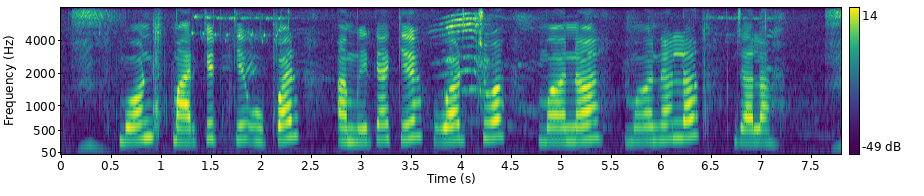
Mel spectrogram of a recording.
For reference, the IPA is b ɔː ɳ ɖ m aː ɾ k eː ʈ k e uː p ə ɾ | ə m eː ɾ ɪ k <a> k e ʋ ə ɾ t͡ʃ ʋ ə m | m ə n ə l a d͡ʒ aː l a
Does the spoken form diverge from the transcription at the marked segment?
no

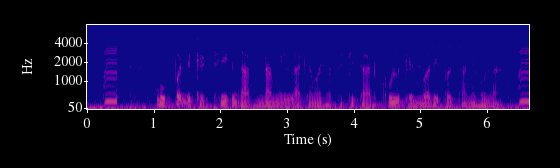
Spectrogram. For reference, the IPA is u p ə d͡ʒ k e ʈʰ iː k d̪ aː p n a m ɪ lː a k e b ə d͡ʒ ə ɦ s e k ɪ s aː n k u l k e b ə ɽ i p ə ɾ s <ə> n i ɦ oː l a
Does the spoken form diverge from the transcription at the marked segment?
yes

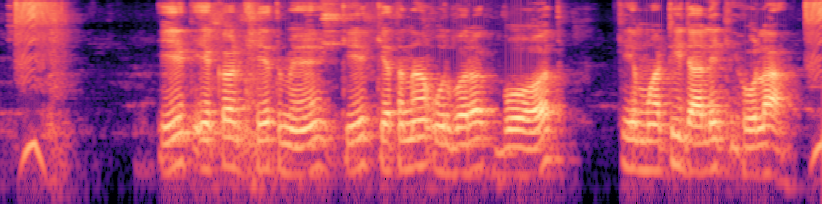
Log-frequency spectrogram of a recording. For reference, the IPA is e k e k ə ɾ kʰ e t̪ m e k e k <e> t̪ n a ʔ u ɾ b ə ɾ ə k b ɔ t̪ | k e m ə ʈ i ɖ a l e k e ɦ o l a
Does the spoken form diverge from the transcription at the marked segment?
no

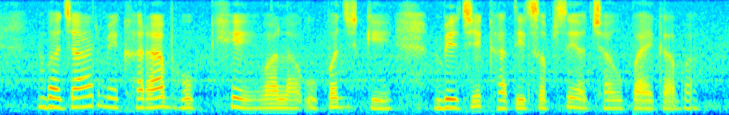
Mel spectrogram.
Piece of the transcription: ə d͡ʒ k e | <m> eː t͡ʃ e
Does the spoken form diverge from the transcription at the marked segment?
yes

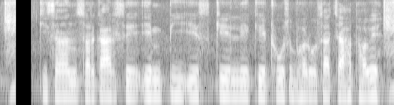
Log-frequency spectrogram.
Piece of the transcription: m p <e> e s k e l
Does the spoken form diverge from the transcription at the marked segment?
yes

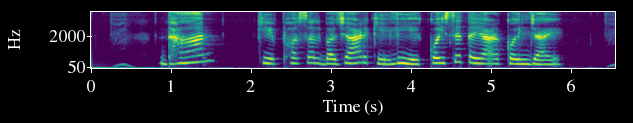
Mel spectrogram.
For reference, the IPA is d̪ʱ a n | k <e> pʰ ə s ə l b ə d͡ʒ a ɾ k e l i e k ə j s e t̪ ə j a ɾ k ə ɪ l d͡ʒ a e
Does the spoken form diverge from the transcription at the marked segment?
no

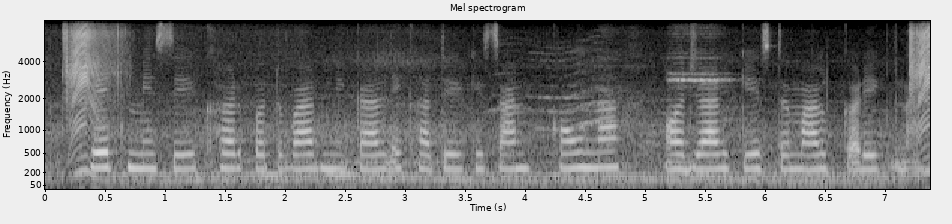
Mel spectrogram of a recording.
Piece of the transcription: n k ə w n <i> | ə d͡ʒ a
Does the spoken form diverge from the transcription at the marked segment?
yes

